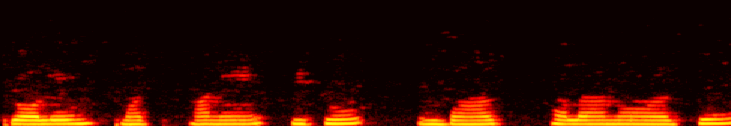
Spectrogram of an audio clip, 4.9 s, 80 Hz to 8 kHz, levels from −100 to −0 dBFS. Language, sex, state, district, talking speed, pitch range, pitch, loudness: Bengali, female, West Bengal, Malda, 75 wpm, 230-250 Hz, 235 Hz, -31 LUFS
